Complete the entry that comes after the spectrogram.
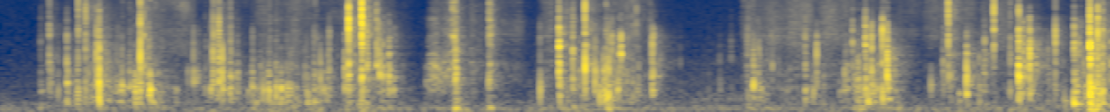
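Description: A page of a thick, glossy paper toy catalog with wavy, water-crinkled pages is turned and crumpled by hand, then long nails rub across the spread. Crisp, bright crinkles and crunchy bursts come in quick clusters with short pauses, carrying almost no low end and dying away instantly.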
